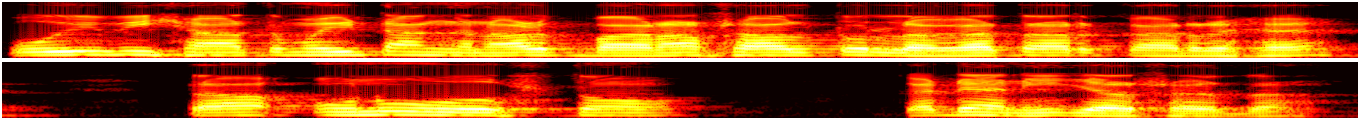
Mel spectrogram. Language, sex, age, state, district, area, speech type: Punjabi, male, 60+, Punjab, Bathinda, rural, spontaneous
